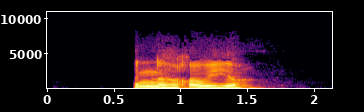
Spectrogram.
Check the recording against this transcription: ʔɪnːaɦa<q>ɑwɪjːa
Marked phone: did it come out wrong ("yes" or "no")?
no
